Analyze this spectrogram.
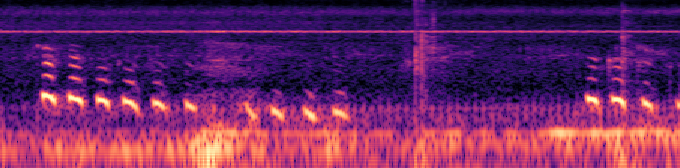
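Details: Reeves's pheasant, pecking at ants, gives a quick run of about nine low, clucking 'kuk' notes, each dropping in pitch, then a second short series, against a steady electrical whine and a couple of clicks.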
